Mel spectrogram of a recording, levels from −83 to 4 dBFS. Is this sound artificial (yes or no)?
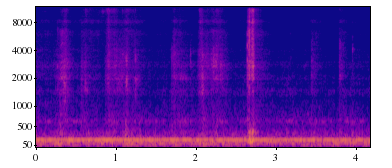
yes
